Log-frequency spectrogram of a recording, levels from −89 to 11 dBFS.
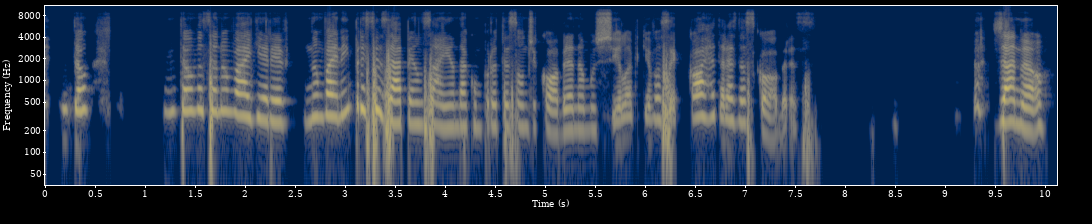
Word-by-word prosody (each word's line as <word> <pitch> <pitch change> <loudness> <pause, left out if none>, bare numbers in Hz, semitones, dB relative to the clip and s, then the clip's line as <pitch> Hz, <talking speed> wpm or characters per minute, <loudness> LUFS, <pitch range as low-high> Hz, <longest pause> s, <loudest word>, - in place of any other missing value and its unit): Então, 395 -1 +1 0.8
então 380 +1 0
você 385 -1 +2
não 375 0 -2
vai 320 -3 +4
querer 270 -3 0
não 305 +4 -4
vai 320 -1 +5
nem 365 +5 -2
precisar 360 - +5
pensar 245 -3 -2
em 220 - -4
andar 225 0 -3
com 230 -1 -12
proteção 230 0 -6
de 230 +1 -11
cobra 200 -1 -2
na 205 0 -7
mochila, 160 -7 -5
porque - - -11
você 285 - -1
corre 310 +1 +3
atrás 280 -3 -2
das 260 -1 -5
cobras. - - -6 1.9
Já 265 +1 +7
não. 215 -1 +1
265 Hz, 160 wpm, -22 LUFS, 230-330 Hz, 1.9 s, Já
